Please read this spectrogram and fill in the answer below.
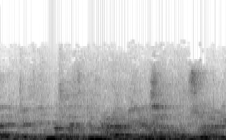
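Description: Many children's voices at once in a large hall, several overlapping without a break.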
